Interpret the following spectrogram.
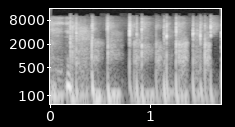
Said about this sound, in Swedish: Ja, sådana där grejer, det kräver en applåd tycker jag. Verkligen.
